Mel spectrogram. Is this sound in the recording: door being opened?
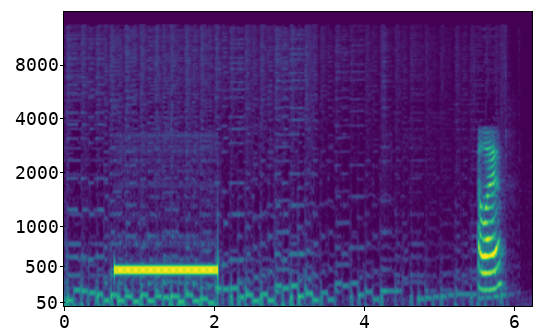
no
